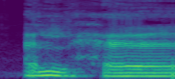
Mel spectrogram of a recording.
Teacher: This is a compulsory med, dark red color, and an elongation, compulsory elongation for 6 units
